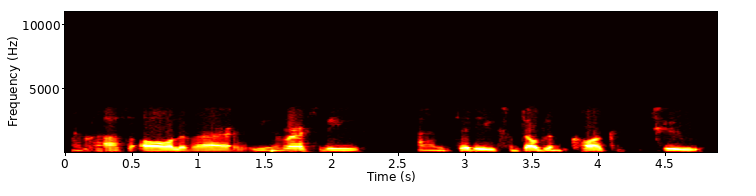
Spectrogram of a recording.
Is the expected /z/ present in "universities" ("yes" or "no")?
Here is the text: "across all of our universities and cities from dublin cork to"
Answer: yes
